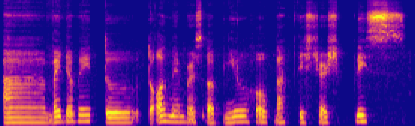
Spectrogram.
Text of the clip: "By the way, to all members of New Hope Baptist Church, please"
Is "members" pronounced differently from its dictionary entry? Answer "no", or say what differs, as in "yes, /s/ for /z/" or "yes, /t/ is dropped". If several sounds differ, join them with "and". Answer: yes, /s/ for /z/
